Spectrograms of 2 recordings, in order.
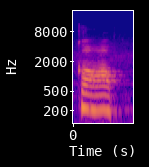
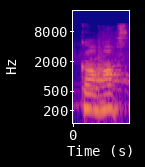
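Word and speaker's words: calf: पीछे होता है इसको काफ बोलते हैं, काफ। L साइलेंट है, आप इसको काफ बोलेंगे।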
